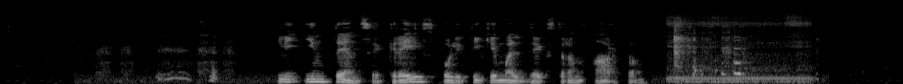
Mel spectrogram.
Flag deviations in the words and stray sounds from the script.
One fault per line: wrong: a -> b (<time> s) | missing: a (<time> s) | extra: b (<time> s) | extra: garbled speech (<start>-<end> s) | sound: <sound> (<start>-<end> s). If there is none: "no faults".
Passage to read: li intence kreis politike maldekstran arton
sound: laugh (0.9-2.4 s)
sound: laugh (6.7-8.2 s)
